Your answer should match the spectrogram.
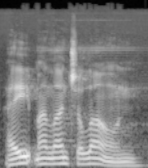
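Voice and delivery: normal talking voice

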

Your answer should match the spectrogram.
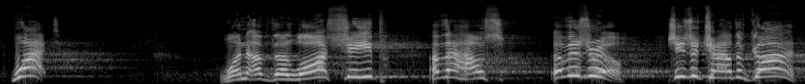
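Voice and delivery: excited pulpit preaching, shouting at the peak; preaching at full force. Acted. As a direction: preach it with rising fire.

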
